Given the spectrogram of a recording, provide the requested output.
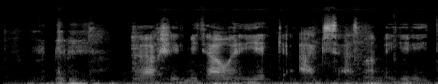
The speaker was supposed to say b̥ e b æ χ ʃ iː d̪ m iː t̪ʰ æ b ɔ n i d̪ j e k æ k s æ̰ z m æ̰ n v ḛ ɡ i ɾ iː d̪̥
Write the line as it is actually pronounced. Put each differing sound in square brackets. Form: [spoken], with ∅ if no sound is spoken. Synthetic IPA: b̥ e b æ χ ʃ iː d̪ m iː t̪ʰ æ [v] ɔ n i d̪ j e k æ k s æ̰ z m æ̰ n [b] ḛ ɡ i ɾ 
